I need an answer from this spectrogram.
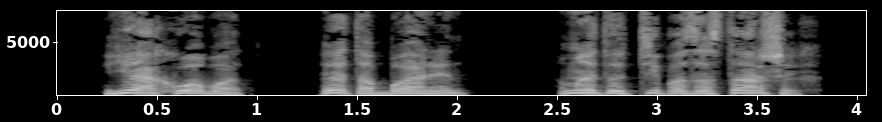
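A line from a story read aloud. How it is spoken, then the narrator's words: Hoarse voice. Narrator (Russian): представился обладатель хриплого голоса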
